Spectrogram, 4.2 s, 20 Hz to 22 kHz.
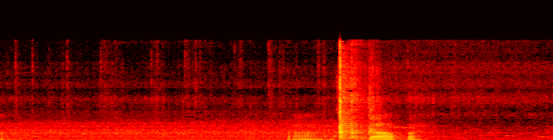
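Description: Pioneer RT-1020H three-motor reel-to-reel tape deck spooling tape in fast wind, a steady, quiet, smooth whir. A sharp click comes about two and a half seconds in, and the whir then drops away.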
